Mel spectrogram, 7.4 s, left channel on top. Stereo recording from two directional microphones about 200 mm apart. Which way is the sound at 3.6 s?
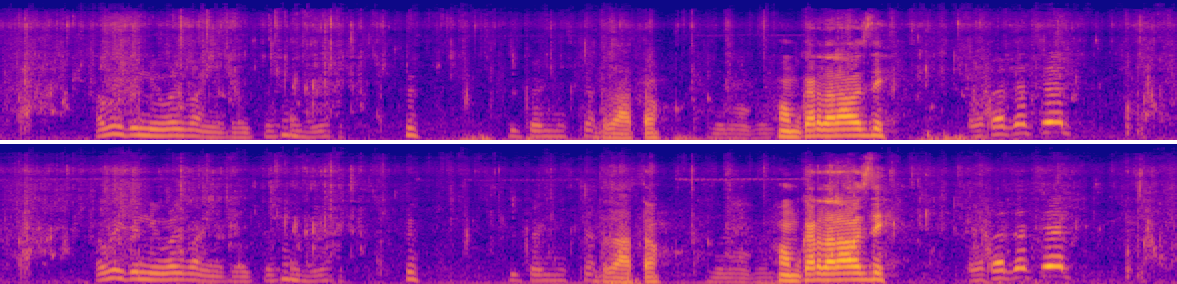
10° left (ahead or behind).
